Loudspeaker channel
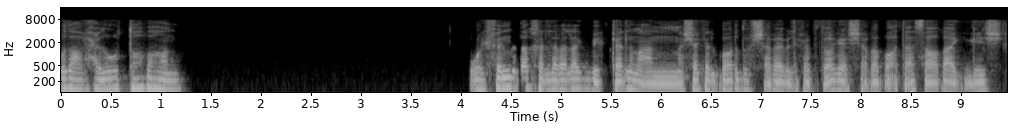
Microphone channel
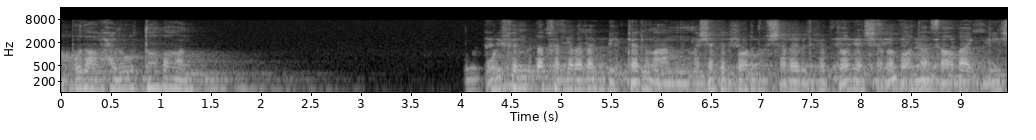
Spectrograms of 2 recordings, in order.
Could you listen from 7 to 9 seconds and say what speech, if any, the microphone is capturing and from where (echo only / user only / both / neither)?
both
